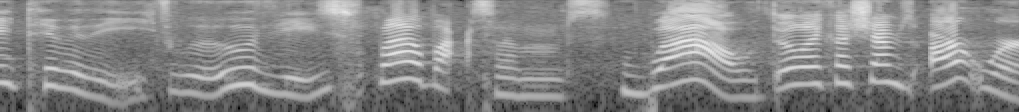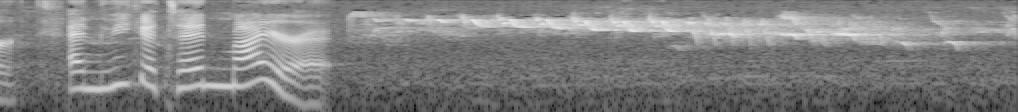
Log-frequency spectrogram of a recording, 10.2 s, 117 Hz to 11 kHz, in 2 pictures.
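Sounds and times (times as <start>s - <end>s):
speech: 0.0s - 7.1s
birds singing in a dense chorus: 6.6s - 10.1s.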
